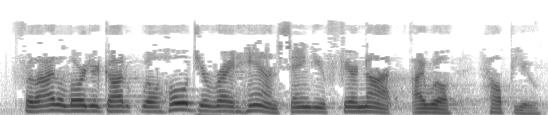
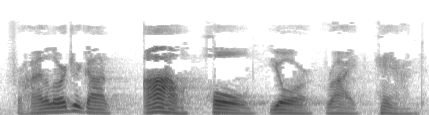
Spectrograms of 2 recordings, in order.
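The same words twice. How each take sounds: First: A measured, lifted reading of the verse; scripture reading. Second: Drawn out slowly, leaning on each word of "I'll hold your right hand"; slow down and let "hold your right hand" land; slow emphasis. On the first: Acted. Preacher reading God's promise aloud to the congregation, measured and lifted. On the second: Shown as a demonstration. Preacher re-reads the promise to the congregation, slow and emphatic. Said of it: "Notice that".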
